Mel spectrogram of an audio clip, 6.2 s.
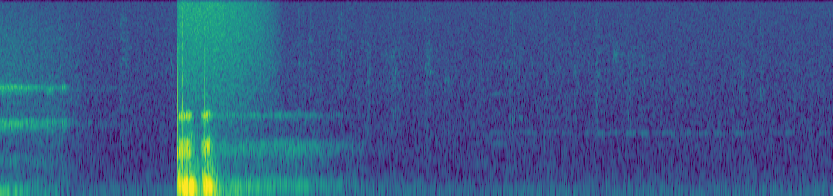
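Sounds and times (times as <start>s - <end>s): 
frog croaking: 1.4s - 2.4s.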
